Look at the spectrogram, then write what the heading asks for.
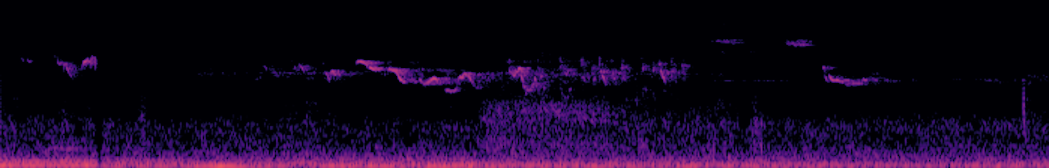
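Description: Small birds chirping in short phrases that rise and fall, over a low steady rumble of outdoor background noise.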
